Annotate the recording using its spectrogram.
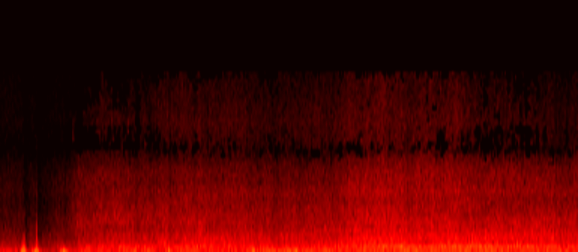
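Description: Waves crash and wash onto a shore.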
